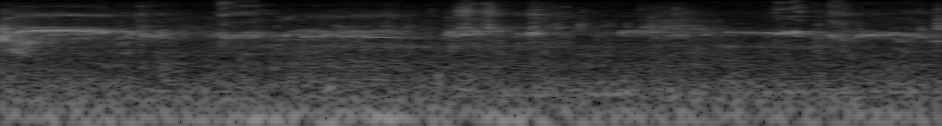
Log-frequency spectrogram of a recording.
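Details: Camp of grey-headed flying foxes beside the Wolli Creek walking track, Sydney: a continuous wavering, screechy chatter with drawn-out high notes and scattered sharp clicks, many animals calling together.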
